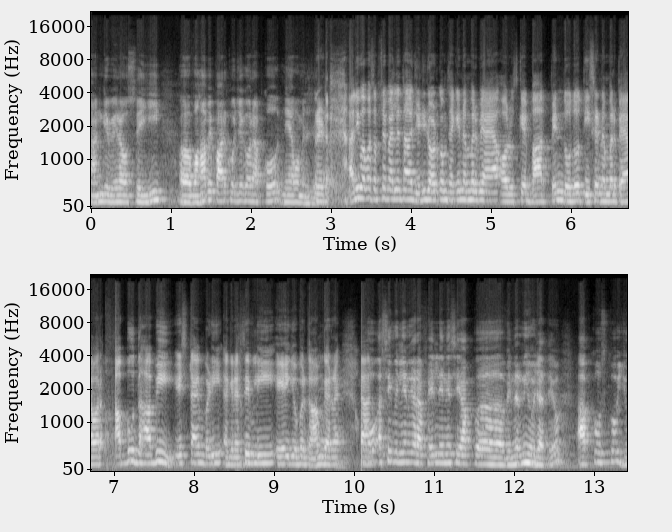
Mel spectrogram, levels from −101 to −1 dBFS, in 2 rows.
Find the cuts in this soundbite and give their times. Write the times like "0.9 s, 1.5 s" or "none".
3.0 s, 6.9 s, 10.1 s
